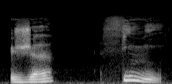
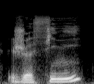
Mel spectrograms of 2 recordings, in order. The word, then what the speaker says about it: finis: Je finis. Remember, final S is not pronounced.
